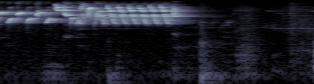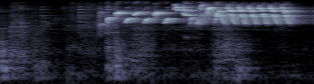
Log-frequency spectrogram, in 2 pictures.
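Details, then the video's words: European goldfinch song from a tutor recording meant for teaching goldfinches and canaries: two bright, high, rapid twittering phrases of repeated chirpy notes, each about two seconds, separated by a pause holding faint low knocks. "تغريد طائر الحسون حفاضة لتعليم طيور الحسون والكناري"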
